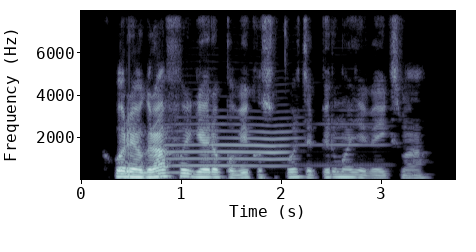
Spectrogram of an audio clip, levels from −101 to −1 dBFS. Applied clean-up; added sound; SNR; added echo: classical method Wiener filter.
